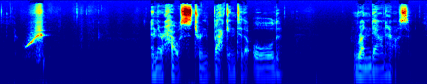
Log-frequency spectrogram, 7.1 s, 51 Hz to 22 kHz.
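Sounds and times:
short human whistle rising in pitch: 0.4s - 0.9s
speech: 2.6s - 4.8s, 5.9s - 6.9s.

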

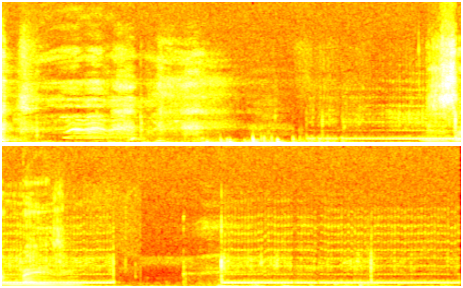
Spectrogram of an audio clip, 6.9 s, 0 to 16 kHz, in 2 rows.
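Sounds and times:
laughter: 0.0s - 1.7s
low hum: 0.0s - 6.8s
steady electronic phone tone of an outgoing call: 2.3s - 4.3s, 5.1s - 6.8s
speech: 3.2s - 4.2s.

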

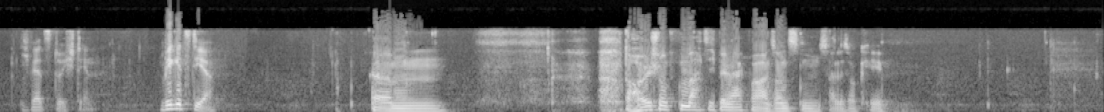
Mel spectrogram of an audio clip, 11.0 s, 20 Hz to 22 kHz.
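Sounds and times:
speech: 0.2s - 2.3s, 3.7s - 4.5s, 6.3s - 9.0s
soft wet lip smacks and small mouth clicks: 9.8s - 11.0s.

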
